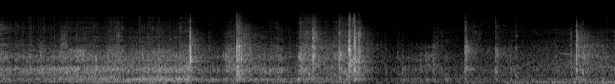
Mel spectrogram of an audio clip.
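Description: Skateboard wheels rolling on an asphalt street, with several sharp clacks of the board against the road between about two and three and a half seconds in, as the skater pops and lands flip tricks; the rolling then dies down.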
